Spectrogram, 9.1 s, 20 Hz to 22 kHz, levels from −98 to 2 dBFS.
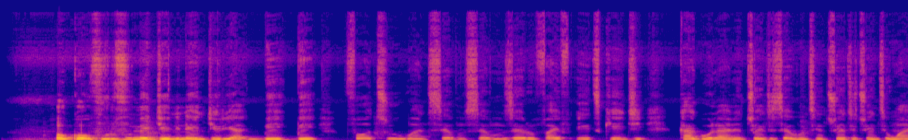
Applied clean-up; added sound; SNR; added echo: none; none; none; none.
